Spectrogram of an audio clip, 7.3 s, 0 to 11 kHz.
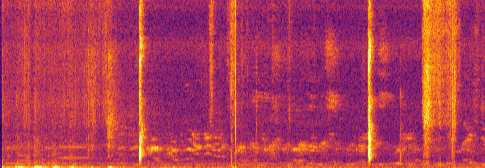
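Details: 4-day-old newborn baby: two small, sharp hiccup clicks a few seconds apart with soft room noise and faint rustling; infant hiccups.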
